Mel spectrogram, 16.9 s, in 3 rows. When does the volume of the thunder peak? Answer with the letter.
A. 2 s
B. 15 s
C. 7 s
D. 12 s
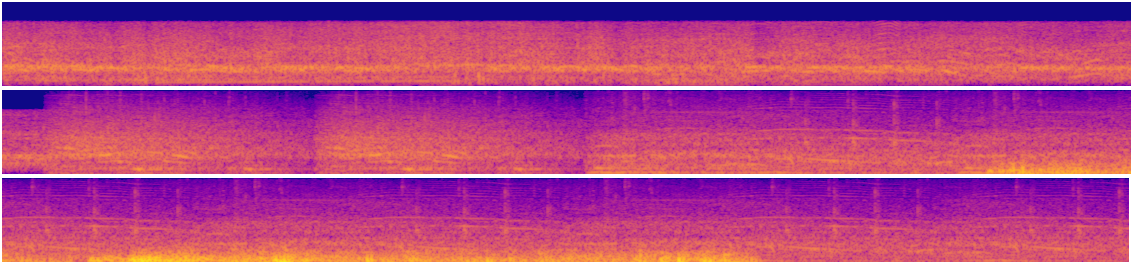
D.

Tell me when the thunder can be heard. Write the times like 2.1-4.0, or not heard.
10.6-15.1.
